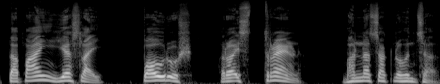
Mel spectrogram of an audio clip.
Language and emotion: Nepali, neutral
